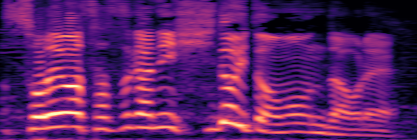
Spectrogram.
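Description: A man's voice: very high-pitched, wildly swooping pitch, fast talker, a bit bright, faint music behind, exaggerated voice. An actor playing a sulky, whiny, lovelorn young man in a radio drama, with blunt, casual, exclamatory speech. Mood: indignant.

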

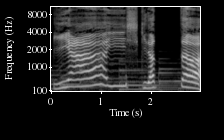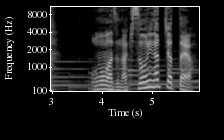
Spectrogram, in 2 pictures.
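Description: An actor in a Japanese radio drama playing a kind-hearted, forgiving young best friend, speaking in an earnest, expressive way. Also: male voice, very high voice, a little slow, faint music behind, exaggerated voice. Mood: wistful, admiring.

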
